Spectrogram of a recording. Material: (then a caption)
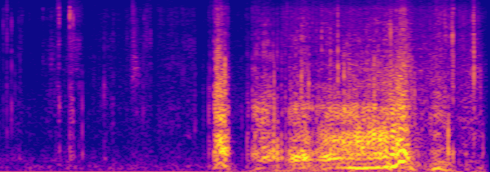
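Nylon. A black lightweight nylon windbreaker jacket lies flat on carpet while fingertips with long painted nails pull its zipper and handle the crinkly shell fabric. Soft scattered rustles give way to a sharp zip burst, followed by a longer, louder stretch of rubbing and crinkling that fades back to quiet fabric sounds.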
